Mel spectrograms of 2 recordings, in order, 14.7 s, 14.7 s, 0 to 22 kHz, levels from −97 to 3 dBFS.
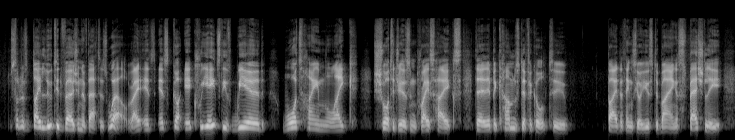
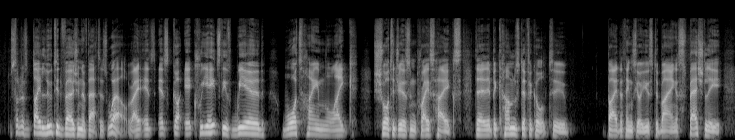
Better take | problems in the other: second | thin; very slightly; fading below 300 Hz

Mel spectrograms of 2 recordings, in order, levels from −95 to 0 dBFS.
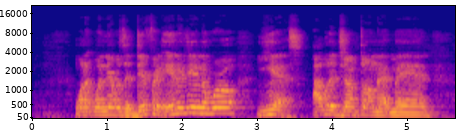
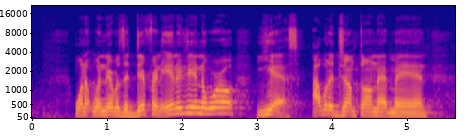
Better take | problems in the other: second | room echo; slight; dies away in 0.2 s // off-mic speech; far

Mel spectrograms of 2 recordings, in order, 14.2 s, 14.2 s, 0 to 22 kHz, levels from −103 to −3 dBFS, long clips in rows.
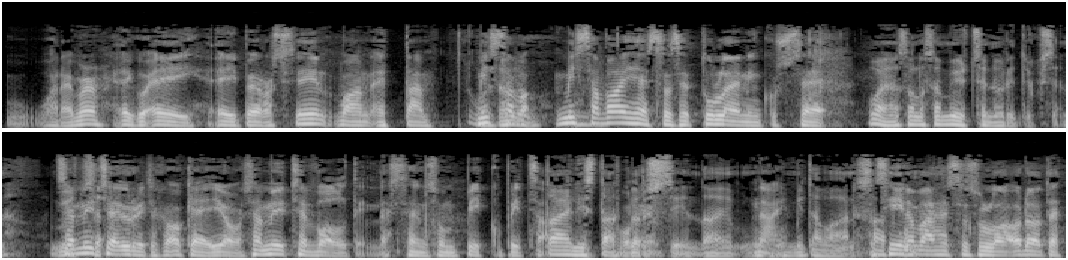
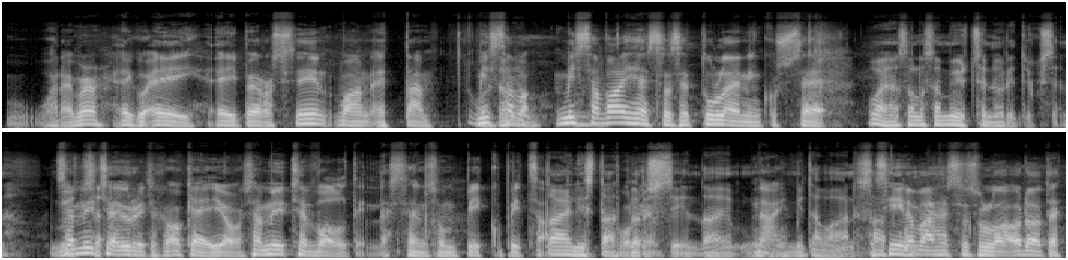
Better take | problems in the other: second | garbled, watery; slightly; nothing above 8.5 kHz

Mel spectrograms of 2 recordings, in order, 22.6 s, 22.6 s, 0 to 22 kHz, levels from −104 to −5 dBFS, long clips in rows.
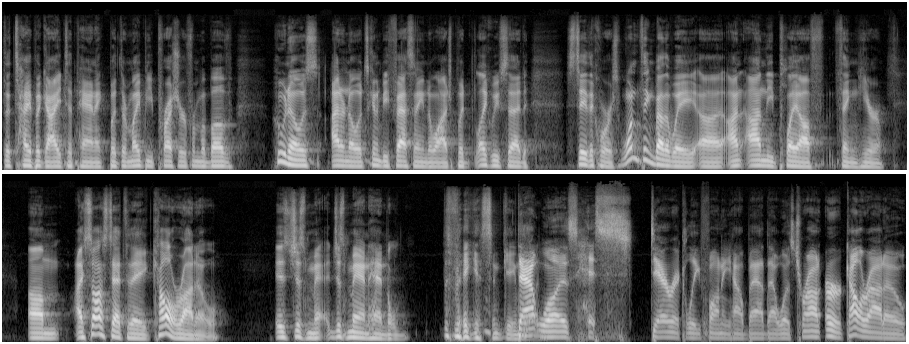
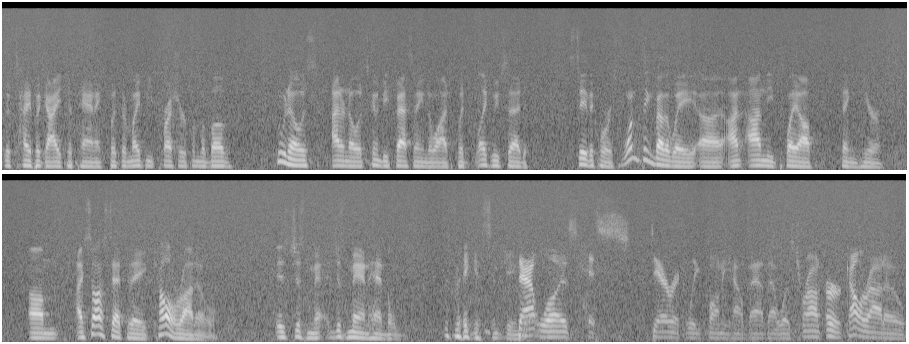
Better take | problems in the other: first | hiss; loud; throughout; 4 dB below the speech

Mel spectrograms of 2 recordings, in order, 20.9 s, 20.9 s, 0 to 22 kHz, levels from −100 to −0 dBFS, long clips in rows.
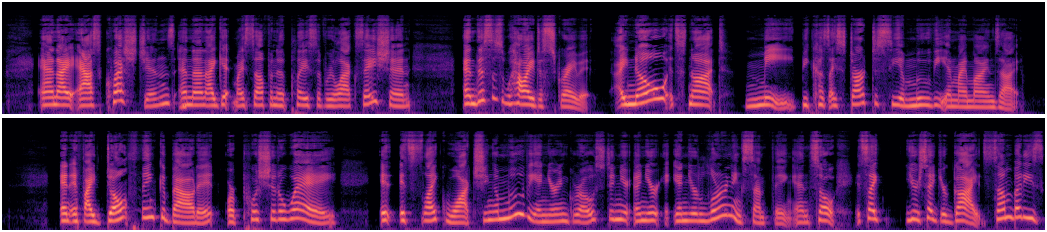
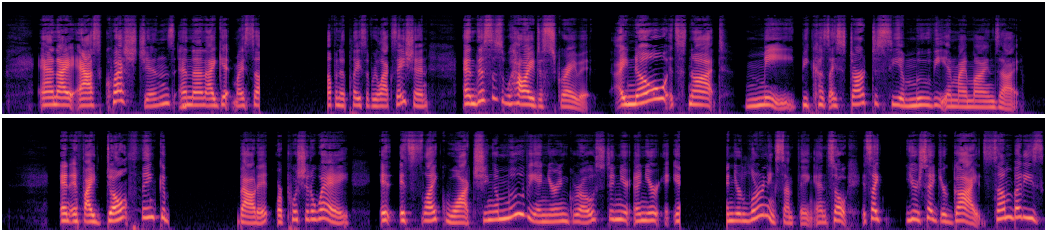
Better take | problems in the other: first | audio freezing; at 2.5 s for 0.5 s, at 12 s for 0.5 s and at 17 s

